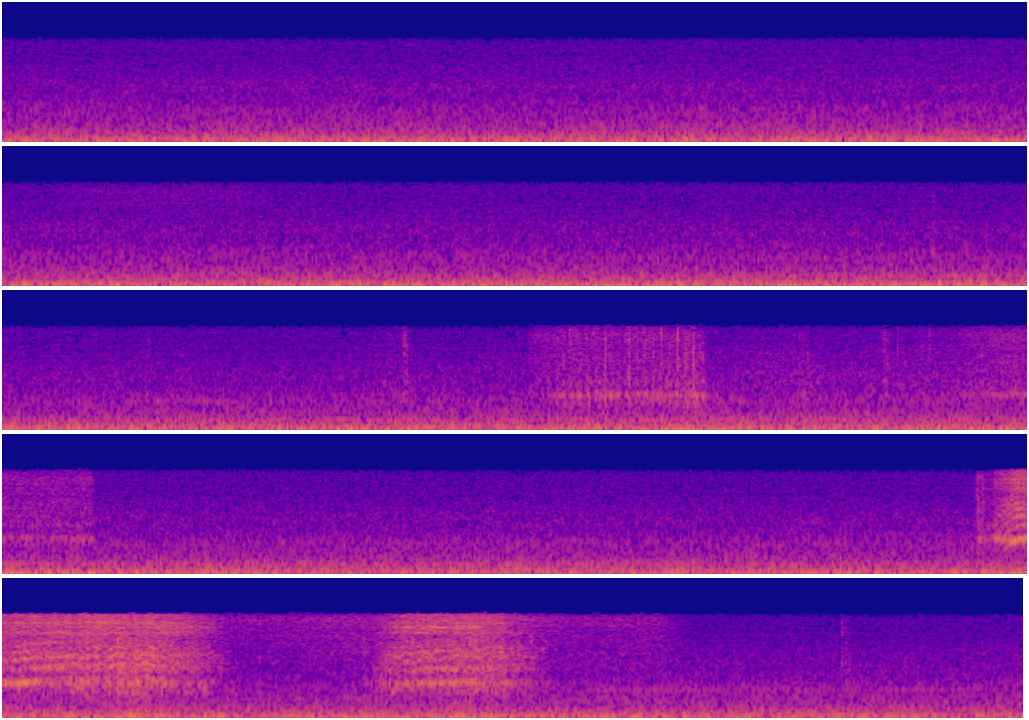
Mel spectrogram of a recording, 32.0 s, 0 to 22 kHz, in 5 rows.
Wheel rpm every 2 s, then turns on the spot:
0, 0, 0, 0, 0, 0, 0, 10, 30, 20, 0, 0, 50, 50, 40, 0.
14-20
